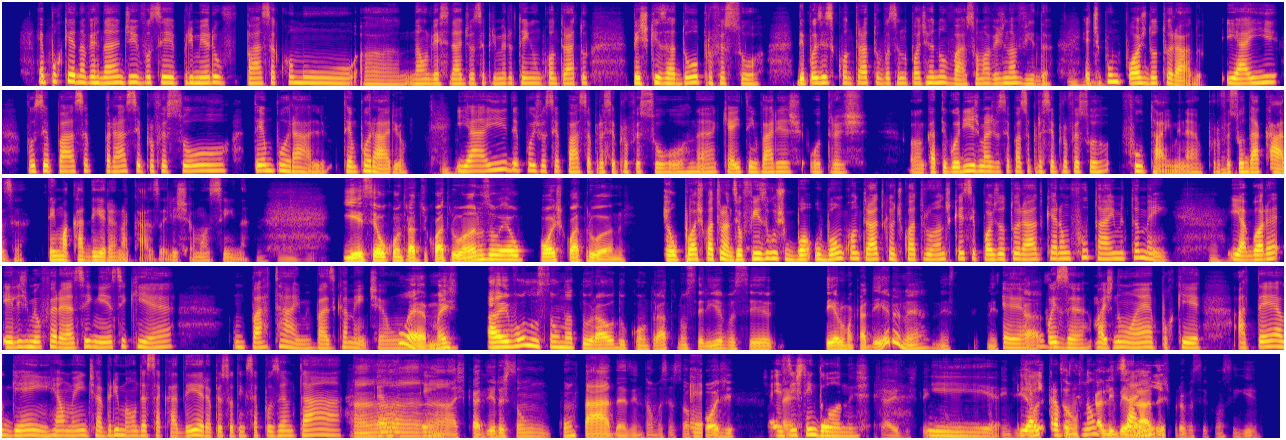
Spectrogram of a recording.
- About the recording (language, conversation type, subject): Portuguese, advice, Como posso ajustar meus objetivos pessoais sem me sobrecarregar?
- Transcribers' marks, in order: other background noise; in English: "full time"; in English: "full time"; in English: "part-time"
